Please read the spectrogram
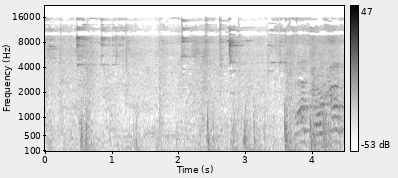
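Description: A few separate hollow thuds of wrestlers' boots landing on a wrestling ring's canvas and boards, over a murmuring crowd; near the end a voice shouts out.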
